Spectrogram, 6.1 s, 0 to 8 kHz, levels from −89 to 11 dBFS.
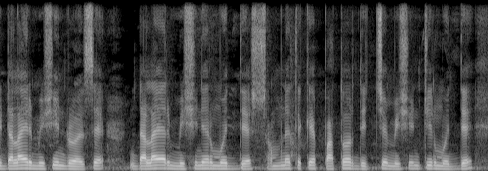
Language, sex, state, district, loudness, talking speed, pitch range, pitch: Bengali, male, Assam, Hailakandi, -18 LUFS, 120 wpm, 125-145 Hz, 135 Hz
